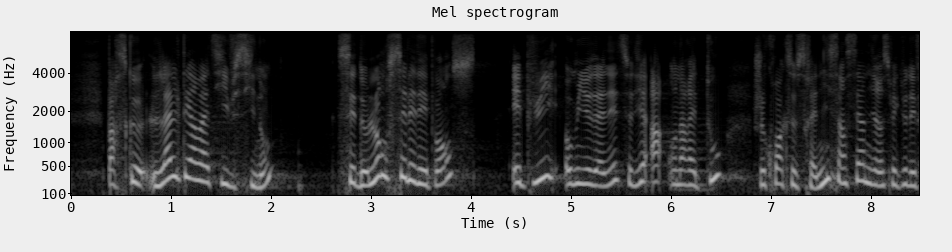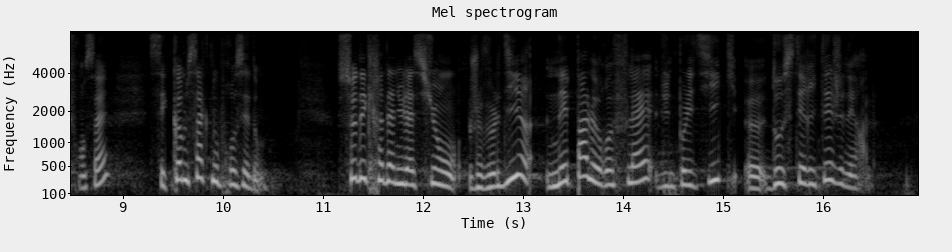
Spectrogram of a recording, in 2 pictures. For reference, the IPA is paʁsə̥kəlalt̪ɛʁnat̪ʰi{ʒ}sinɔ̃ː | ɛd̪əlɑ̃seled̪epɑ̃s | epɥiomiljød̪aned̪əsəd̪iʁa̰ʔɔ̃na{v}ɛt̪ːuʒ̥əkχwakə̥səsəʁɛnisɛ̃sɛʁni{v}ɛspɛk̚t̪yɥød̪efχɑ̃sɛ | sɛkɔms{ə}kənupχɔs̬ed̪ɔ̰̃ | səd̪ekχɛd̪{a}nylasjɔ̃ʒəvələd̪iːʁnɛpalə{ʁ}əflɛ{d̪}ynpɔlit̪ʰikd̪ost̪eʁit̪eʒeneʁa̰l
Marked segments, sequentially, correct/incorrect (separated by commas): incorrect, incorrect, incorrect, incorrect, correct, correct, correct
